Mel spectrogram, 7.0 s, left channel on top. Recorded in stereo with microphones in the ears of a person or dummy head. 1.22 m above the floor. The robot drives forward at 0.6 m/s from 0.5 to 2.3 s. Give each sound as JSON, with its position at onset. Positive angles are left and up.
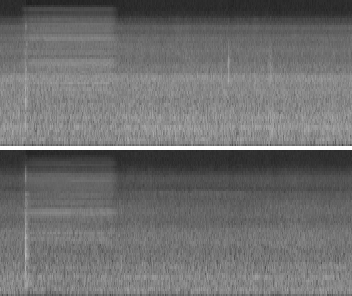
{"t": 0.5, "sound": "tapping", "side_deg": -15, "distance_m": 1.0}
